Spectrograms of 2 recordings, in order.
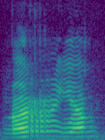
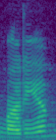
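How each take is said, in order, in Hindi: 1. r में कई अतिरिक्त टैप के साथ ट्रिल होती है। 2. r एक हल्का सिंगल टैप है।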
